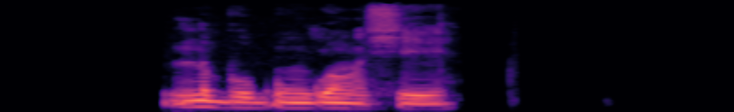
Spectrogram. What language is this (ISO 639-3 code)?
dag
